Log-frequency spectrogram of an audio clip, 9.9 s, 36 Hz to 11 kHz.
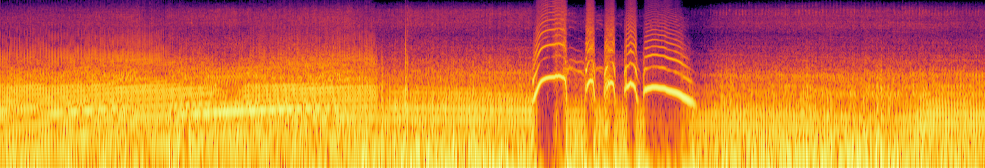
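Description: Harley-Davidson Street Glide's Milwaukee-Eight 135 V-twin under hard acceleration, its pitch climbing through a gear for almost four seconds before a shift drops it. About halfway through, the rider lets out a loud whooping yell over the engine, which then pulls on steadily.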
